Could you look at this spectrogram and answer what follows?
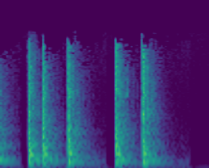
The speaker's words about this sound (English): One day, there was a loud knock on the door.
